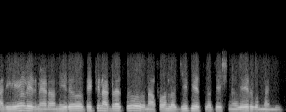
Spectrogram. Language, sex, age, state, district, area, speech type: Telugu, male, 45-60, Andhra Pradesh, Guntur, rural, conversation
